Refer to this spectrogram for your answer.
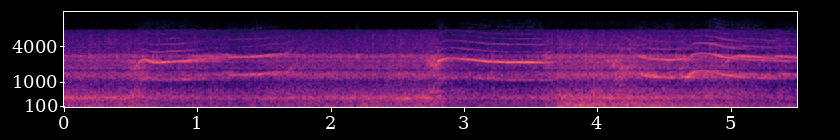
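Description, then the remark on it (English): Killer whales calling to each other underwater, recorded with a hydrophone and broadcast live on Orca FM, run by Vancouver Aquarium in Canada: several squealing, rising harmonic calls overlap against a constant rumbling hiss of hydrophone background noise, with no voices present. “No presenters, no music, just the sound of killer whales calling to each other.”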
